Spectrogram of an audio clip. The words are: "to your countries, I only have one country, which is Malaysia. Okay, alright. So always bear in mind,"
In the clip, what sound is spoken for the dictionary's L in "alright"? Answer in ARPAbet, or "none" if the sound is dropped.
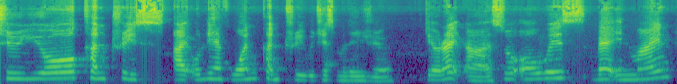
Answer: none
